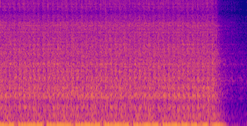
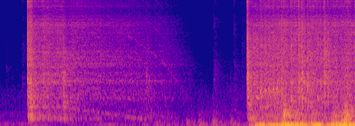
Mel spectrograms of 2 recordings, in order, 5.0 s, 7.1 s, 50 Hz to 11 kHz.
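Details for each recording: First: BMW E36 with swapped S54 engine, first start attempt after fuel pump and fuse installed: starter churns the engine over at an even beat for about four seconds but it never catches; cranks, no start. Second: BMW E36 with swapped S54 engine, first start, exhaust not fully built; catches, settles, then revs cleanly with an even smooth note, no ticking, VANOS sounds great; healthy running.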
